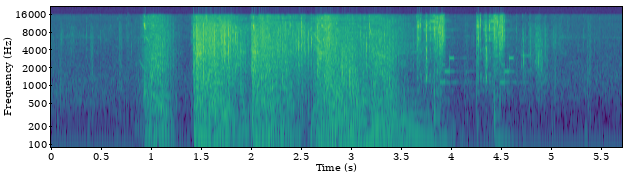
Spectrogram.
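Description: A pickaxe strikes rock with loud, repeated blows.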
